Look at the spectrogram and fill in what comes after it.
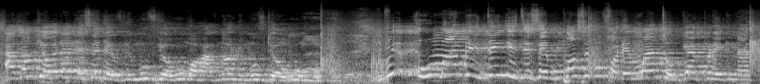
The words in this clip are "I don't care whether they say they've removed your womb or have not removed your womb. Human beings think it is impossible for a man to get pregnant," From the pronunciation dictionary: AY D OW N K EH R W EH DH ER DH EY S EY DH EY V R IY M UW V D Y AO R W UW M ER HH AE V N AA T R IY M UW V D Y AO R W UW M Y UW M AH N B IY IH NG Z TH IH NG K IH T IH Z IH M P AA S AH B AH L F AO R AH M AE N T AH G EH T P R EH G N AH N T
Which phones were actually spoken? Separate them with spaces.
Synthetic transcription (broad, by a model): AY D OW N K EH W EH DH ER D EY S EY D EY W R IY M UW V D Y AO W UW M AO HH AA V N AA T R IY M UW V D Y AO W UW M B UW M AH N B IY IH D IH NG IH T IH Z IH M P AA S AH B AH L F AO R AH M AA N T AH G EH T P R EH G N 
